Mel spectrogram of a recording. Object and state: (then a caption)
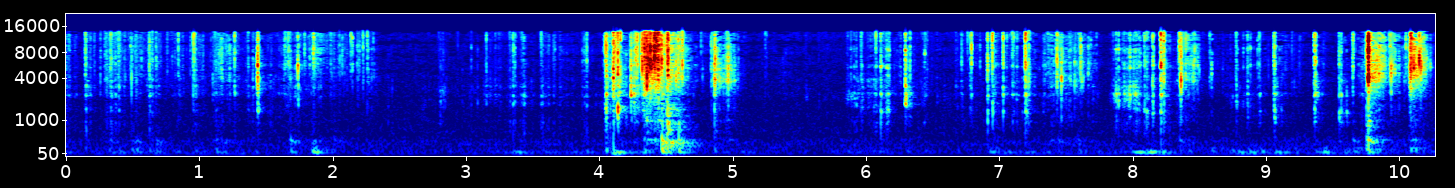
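Bar soap being cut. A box-cutter blade slices and scrapes pieces off a solid cream-coloured bar of soap held in a hand with long nails. Bright, crisp crackling scrapes come in short bursts separated by quiet pauses. The loudest, fullest cut lands just past the four-second mark, with a sharp final scrape near the end.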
